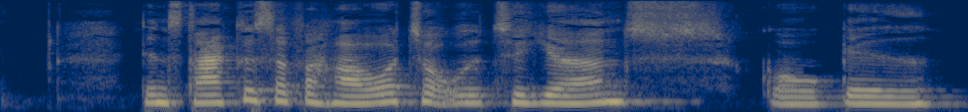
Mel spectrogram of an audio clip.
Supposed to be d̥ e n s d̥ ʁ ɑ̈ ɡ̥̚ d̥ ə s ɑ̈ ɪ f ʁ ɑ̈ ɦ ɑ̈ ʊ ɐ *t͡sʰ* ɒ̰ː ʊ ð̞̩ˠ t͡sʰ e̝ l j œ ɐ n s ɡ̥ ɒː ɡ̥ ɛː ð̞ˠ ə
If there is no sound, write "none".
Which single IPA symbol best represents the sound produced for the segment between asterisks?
t͡sʰ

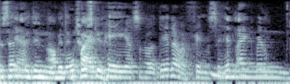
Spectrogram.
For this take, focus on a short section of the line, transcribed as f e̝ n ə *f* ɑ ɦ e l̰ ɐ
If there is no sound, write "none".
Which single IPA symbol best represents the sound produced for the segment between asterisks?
s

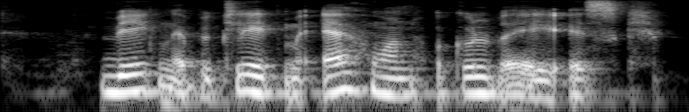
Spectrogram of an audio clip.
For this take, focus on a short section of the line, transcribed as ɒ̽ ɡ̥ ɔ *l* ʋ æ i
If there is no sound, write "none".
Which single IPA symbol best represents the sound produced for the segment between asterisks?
l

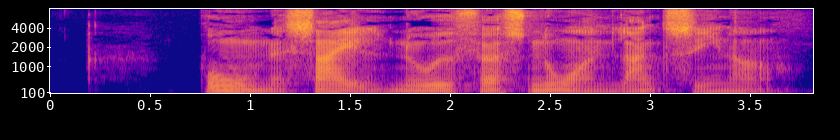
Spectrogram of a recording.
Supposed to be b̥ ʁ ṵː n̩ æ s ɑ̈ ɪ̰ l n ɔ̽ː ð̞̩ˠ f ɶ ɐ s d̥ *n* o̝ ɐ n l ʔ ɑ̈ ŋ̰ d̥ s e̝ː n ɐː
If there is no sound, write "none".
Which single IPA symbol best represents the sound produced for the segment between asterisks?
n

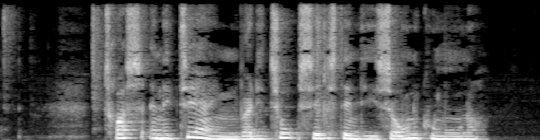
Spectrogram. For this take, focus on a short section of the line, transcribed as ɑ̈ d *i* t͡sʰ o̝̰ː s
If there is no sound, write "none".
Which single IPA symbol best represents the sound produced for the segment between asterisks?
i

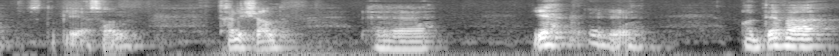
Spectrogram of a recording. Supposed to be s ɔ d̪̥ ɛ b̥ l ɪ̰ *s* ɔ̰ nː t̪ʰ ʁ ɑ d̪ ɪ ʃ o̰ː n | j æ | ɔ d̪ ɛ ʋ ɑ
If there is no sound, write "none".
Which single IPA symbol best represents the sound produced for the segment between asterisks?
s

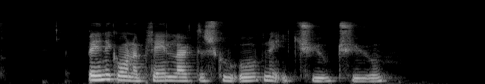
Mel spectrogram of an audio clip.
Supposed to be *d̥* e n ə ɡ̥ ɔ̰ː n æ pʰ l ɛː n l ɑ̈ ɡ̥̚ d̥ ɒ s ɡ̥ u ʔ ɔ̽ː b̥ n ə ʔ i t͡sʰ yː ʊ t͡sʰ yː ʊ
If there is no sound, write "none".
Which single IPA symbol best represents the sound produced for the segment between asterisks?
b̥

